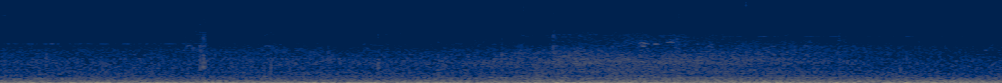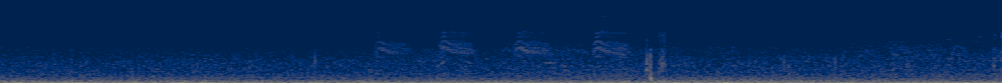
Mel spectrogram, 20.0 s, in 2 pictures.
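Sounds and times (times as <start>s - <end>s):
traffic rumble in San Diego city streets: 0.0s - 20.0s
crows calling: 13.8s - 16.6s.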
